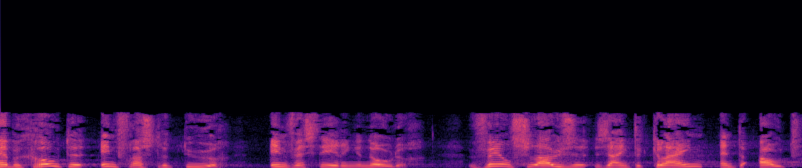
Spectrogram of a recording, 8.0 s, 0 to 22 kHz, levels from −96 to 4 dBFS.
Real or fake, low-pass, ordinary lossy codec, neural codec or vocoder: real; 7.2 kHz; MP3, 32 kbps; none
